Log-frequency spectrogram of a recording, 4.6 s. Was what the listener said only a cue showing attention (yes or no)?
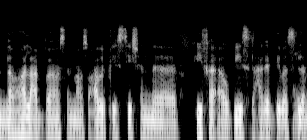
yes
